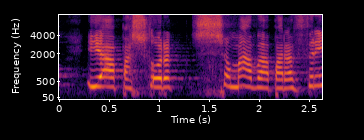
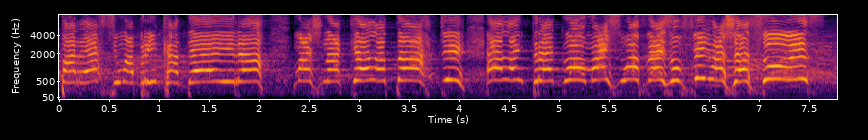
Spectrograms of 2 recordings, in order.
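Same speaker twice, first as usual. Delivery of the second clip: rising, slow, louder preaching build; fervent preaching; 8 semitones higher, 4 dB louder, slower than usual. Acted. Preacher to congregation, slow fervent rising build. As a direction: build the line up toward a cry.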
